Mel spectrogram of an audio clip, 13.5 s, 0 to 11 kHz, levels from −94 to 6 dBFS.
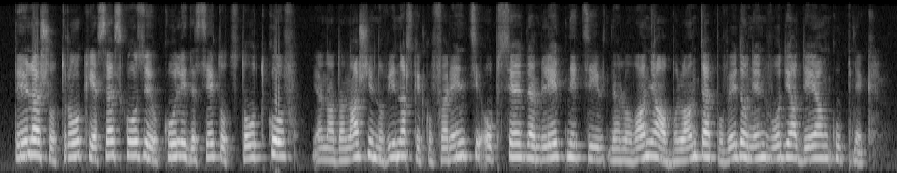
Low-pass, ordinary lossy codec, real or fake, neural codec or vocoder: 9.9 kHz; none; fake; vocoder, 44.1 kHz, 128 mel bands every 256 samples, BigVGAN v2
